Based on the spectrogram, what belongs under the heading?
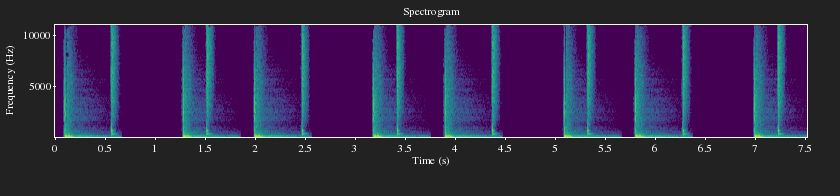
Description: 描述：鼓机敲鼓。
Tag: 节奏 鼓声 打击乐循环 节奏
